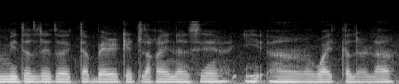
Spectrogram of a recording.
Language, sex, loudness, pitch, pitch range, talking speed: Nagamese, male, -14 LUFS, 120 Hz, 120-125 Hz, 180 wpm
